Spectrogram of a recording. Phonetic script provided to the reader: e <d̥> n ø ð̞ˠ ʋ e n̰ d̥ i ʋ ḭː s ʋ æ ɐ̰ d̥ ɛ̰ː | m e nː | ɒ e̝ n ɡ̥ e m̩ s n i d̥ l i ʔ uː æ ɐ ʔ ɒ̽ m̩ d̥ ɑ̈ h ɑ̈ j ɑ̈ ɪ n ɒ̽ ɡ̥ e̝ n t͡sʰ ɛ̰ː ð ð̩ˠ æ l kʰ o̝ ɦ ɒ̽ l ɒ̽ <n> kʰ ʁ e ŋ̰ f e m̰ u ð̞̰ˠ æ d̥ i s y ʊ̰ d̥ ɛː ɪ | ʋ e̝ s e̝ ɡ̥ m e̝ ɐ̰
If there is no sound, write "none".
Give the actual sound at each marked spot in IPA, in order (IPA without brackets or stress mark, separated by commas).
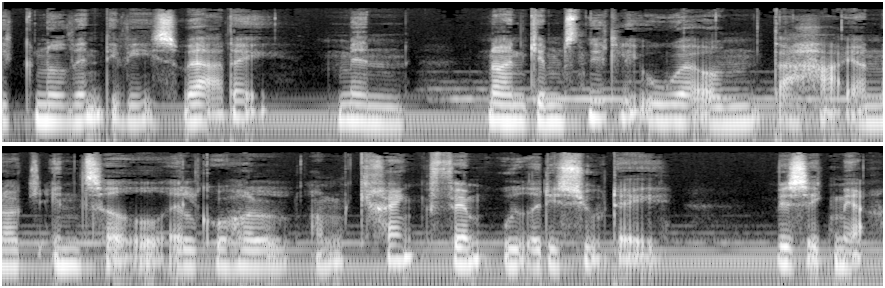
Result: ɡ̥, m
